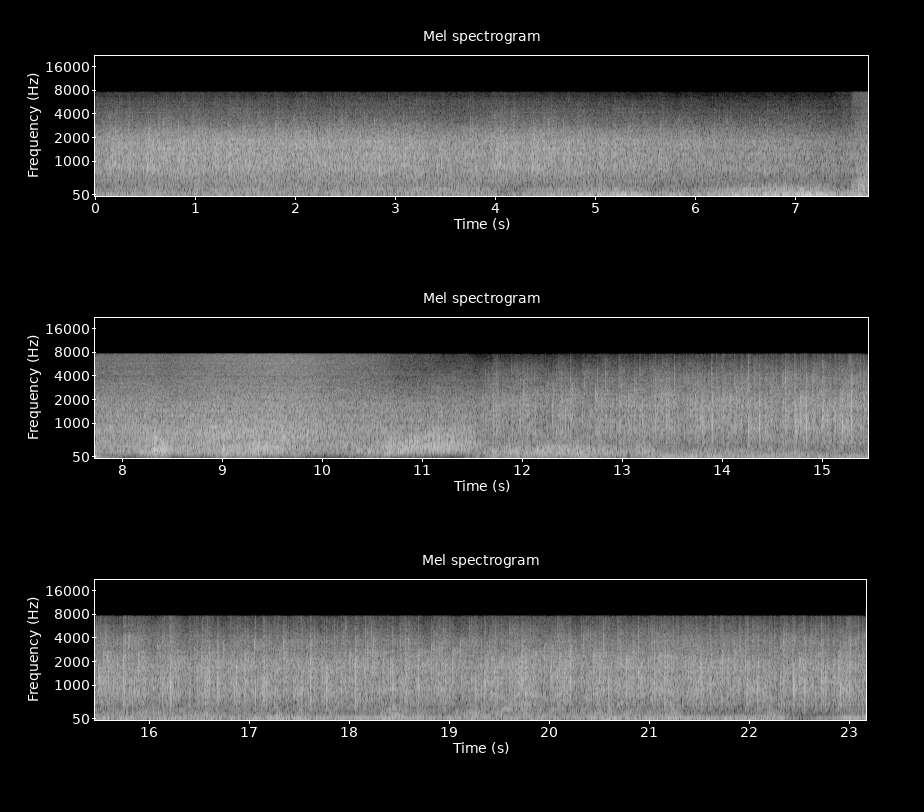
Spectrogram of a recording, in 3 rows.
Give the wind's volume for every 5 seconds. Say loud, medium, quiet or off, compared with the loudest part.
quiet, loud, loud, quiet, quiet.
